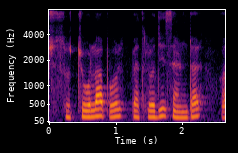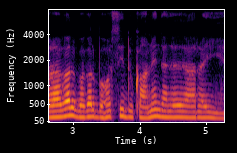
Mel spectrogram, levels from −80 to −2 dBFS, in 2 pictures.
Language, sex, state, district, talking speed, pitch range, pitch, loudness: Hindi, male, Uttar Pradesh, Varanasi, 135 wpm, 155-175 Hz, 165 Hz, -26 LUFS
